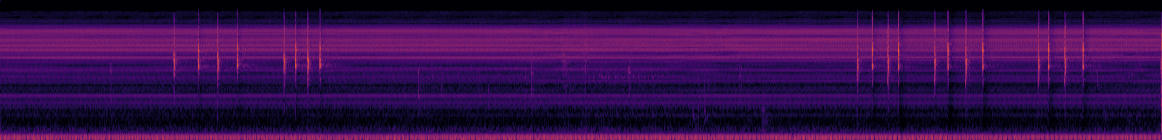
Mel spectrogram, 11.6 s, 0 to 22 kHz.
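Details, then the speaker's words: Shift solenoid removed from a 1999 Toyota RAV4 automatic transmission (codes P0758, P0773, losing 1st and 2nd gear), bench-tested with casing ground: crisp bursts of sharp clicks over a low hum, solenoid working normally. "Now these particular shift solenoids, the casing is ground because it only has one wire. So let's hook up a ground to it. We should hear that shift solenoid clicking."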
